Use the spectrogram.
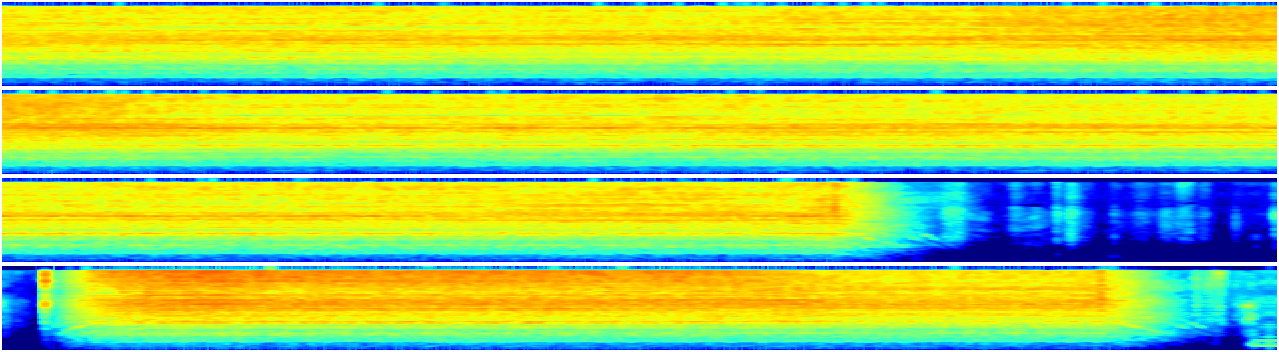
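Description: A heat tool blows steadily on the back of an art journal page, a loud continuous whirring hiss that cuts out for about two seconds, then starts again at full strength before stopping near the end.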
